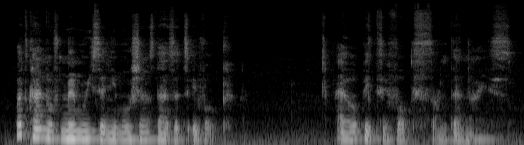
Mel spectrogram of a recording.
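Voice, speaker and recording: A woman with a Ghanaian accent speaks at a fairly slow pace. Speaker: vlogger and storyteller. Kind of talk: casual reflective talk to camera. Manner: relaxed, thoughtful.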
